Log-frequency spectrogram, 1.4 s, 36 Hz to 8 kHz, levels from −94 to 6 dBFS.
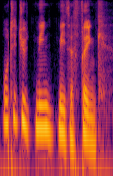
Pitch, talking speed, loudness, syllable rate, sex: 150 Hz, 295 wpm, -17 LUFS, 5.6 syllables/s, male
